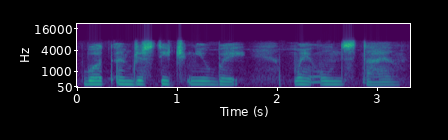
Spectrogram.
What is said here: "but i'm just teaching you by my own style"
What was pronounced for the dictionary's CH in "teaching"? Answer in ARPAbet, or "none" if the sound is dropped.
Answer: CH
